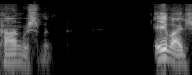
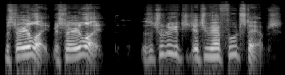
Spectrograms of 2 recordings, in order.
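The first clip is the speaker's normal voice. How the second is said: higher, pushy ambush questioning; Casperosa ambushing; 7 semitones higher than usual. Pretend. Casperosa popping up to harass the councilman, higher pushy voice. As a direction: corner him with the question, pitched up. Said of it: "Casperosa's gonna be popping out of nowhere".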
